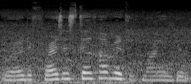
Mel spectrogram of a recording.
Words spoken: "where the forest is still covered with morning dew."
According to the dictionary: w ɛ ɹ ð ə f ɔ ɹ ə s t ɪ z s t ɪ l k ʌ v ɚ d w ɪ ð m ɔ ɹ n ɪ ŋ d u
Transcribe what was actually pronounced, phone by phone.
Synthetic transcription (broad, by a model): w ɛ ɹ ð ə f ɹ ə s ɪ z s t ɪ l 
